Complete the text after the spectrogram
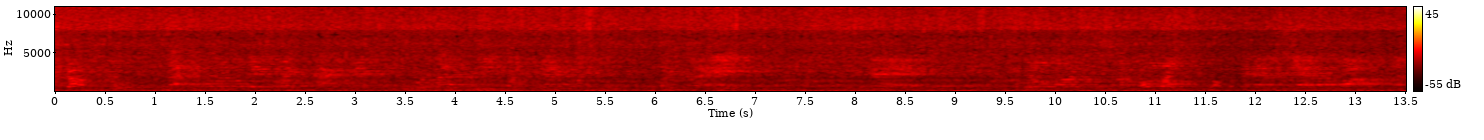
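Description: A young woman talks encouragingly nearby, in an echoing hall.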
